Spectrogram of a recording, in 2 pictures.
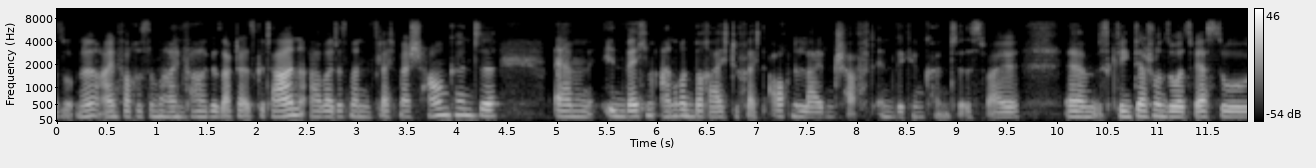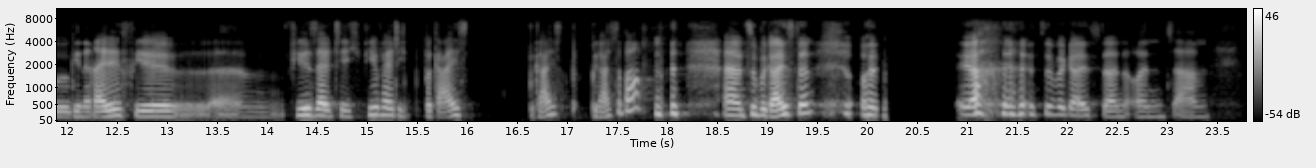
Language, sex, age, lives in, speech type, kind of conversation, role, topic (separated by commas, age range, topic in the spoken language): German, female, 25-29, Portugal, conversation, advice, advisor, Wie finde ich heraus, was mich wirklich begeistert?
